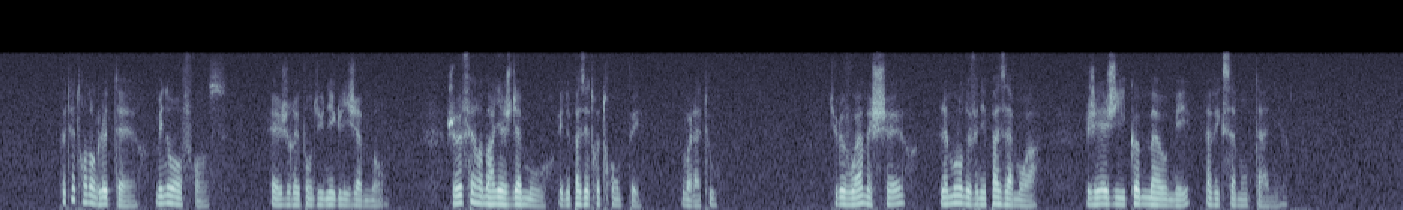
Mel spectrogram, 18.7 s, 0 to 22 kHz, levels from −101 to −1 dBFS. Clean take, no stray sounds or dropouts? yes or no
yes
